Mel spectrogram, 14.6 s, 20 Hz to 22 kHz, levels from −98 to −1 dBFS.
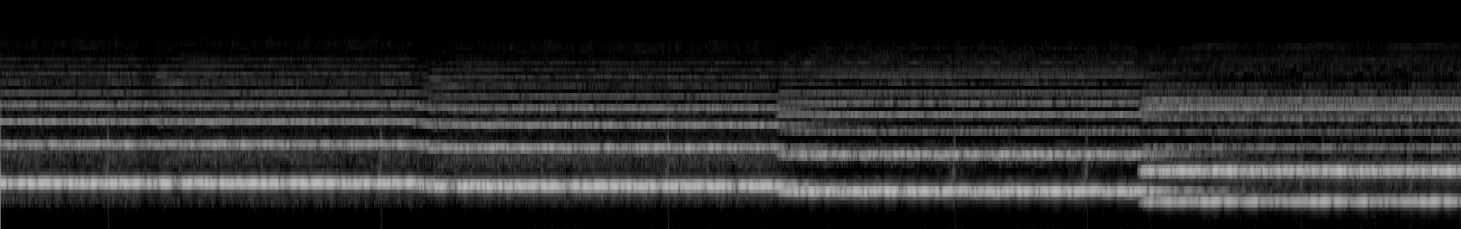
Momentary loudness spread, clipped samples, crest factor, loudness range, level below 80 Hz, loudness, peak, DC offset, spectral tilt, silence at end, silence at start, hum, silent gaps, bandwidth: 3 LU; under 0.1%; 12 dB; 2 LU; under -90 dBFS; -34 LUFS; -22 dBFS; under 0.1%; 3 dB/octave; 0 s; 0 s; none; none; 8 kHz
